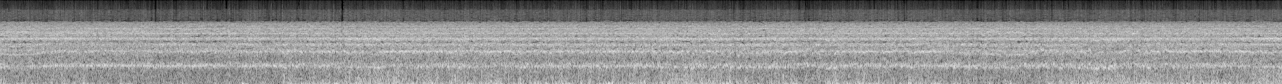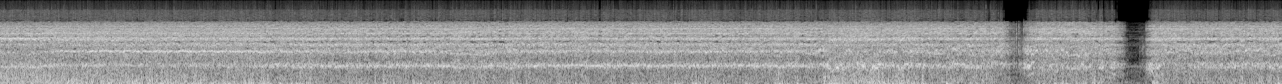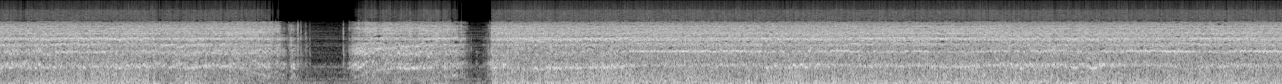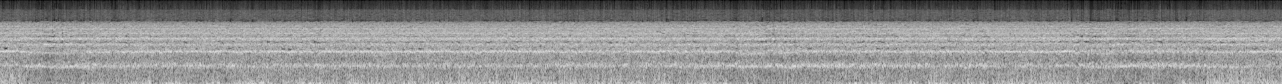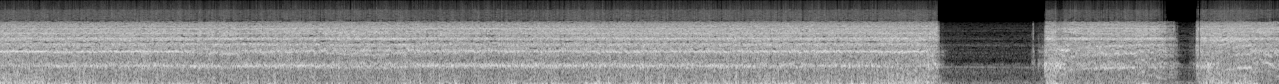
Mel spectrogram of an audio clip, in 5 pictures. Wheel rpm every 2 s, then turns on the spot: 230, 230, 230, 230, 230, 230, 220, 230, 230, 230, 220, 120, 190, 190, 80, 150, 230, 220, 230, 230, 230, 230, 230, 230, 230, 230, 230, 220, 230, 230, 80, 90.
none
